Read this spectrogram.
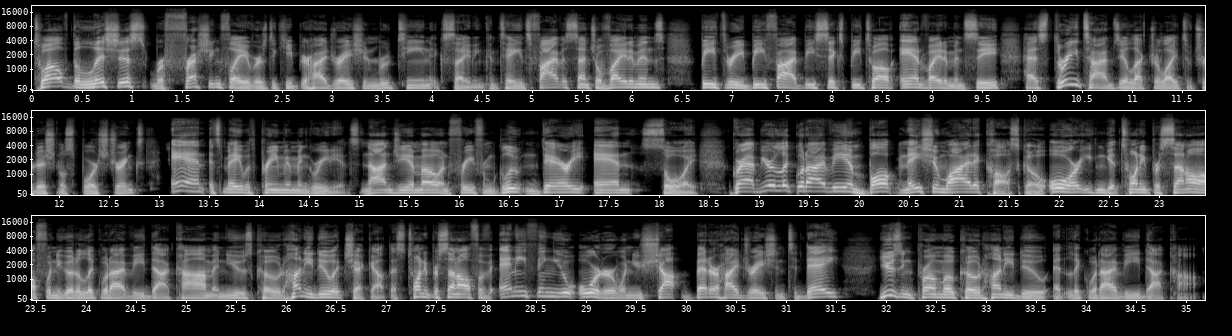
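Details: Adult male speaker; ordinary speech.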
